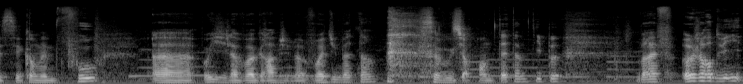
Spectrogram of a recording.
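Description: Guy in his 20s, casual vlog chat at home, bit of music in the background. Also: lowish voice. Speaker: YouTube vlogger. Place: indoor room at home.

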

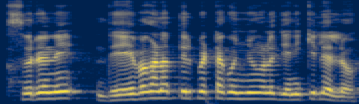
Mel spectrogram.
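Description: Recap vlogger, mid pitch, filler-heavy retelling with quoted dialogue. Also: fast talker, a little mellow, clear, resonant tone. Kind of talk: casual story recap narration.

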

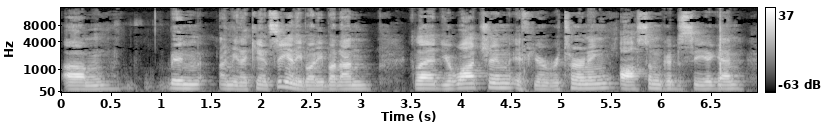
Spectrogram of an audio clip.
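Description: A man's voice: medium pitch, steady tone, normal speed, a little mellow. Casual rambling guy vlogging from his garage. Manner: rambling, lots of ums and restarts. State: out of breath. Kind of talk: casual vlog chat. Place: home garage. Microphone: handheld camera.

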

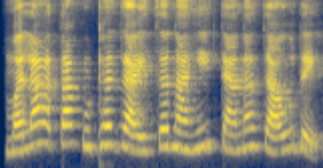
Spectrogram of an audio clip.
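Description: A woman voicing a fussy, stubborn young wife who chatters quickly and scolds. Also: high voice, pitched above the performer's own voice, close to an everyday voice. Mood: irritated.

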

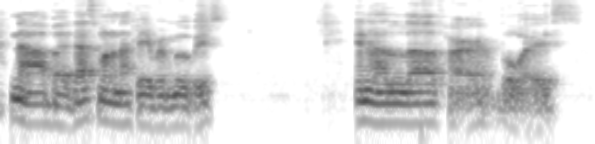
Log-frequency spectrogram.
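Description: A man's voice: deep voice, unhurried, sharp tone. Chatty mukbang guy, echoey kitchen. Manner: chatty, rambling, talks to viewers as y'all. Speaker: mukbang vlogger. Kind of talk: casual chat while eating. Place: kitchen at home.

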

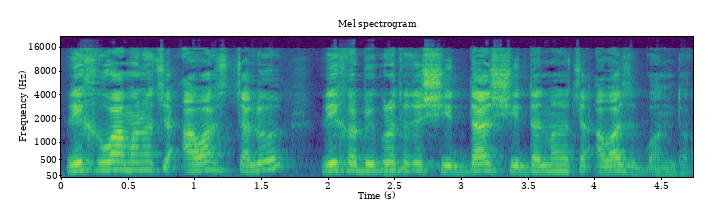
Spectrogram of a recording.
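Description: Male recitation teacher, fairly high voice, patient, repetitive demonstrations. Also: gravelly. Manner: slow, repetitive, demonstrates letter sounds; addresses viewers directly. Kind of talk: tajweed lesson.

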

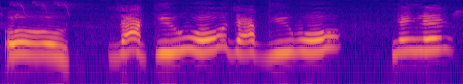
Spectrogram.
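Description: A man's voice: very high-pitched, a little slow, highs cut off, slight background noise. An actor playing a frail old village father, pleading over the phone for help. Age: older.

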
